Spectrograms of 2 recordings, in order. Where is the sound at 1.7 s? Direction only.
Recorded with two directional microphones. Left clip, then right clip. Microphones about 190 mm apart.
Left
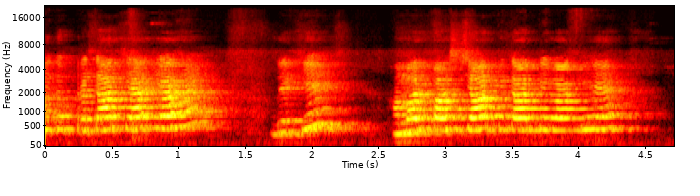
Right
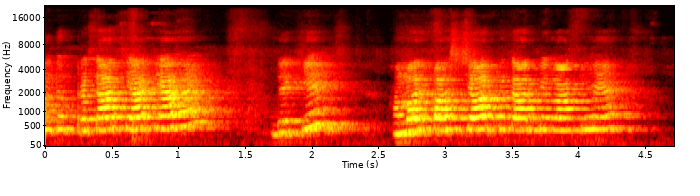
15° left (ahead or behind).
